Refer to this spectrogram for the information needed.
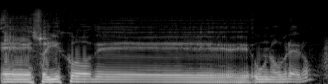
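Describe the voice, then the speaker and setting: Over noticeable background noise, a man at a medium pitch talks in monotone, flat intonation. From Chile, Curicó. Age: 60s. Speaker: muralist and artist. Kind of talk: interview testimony. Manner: halting, with frequent fillers.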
